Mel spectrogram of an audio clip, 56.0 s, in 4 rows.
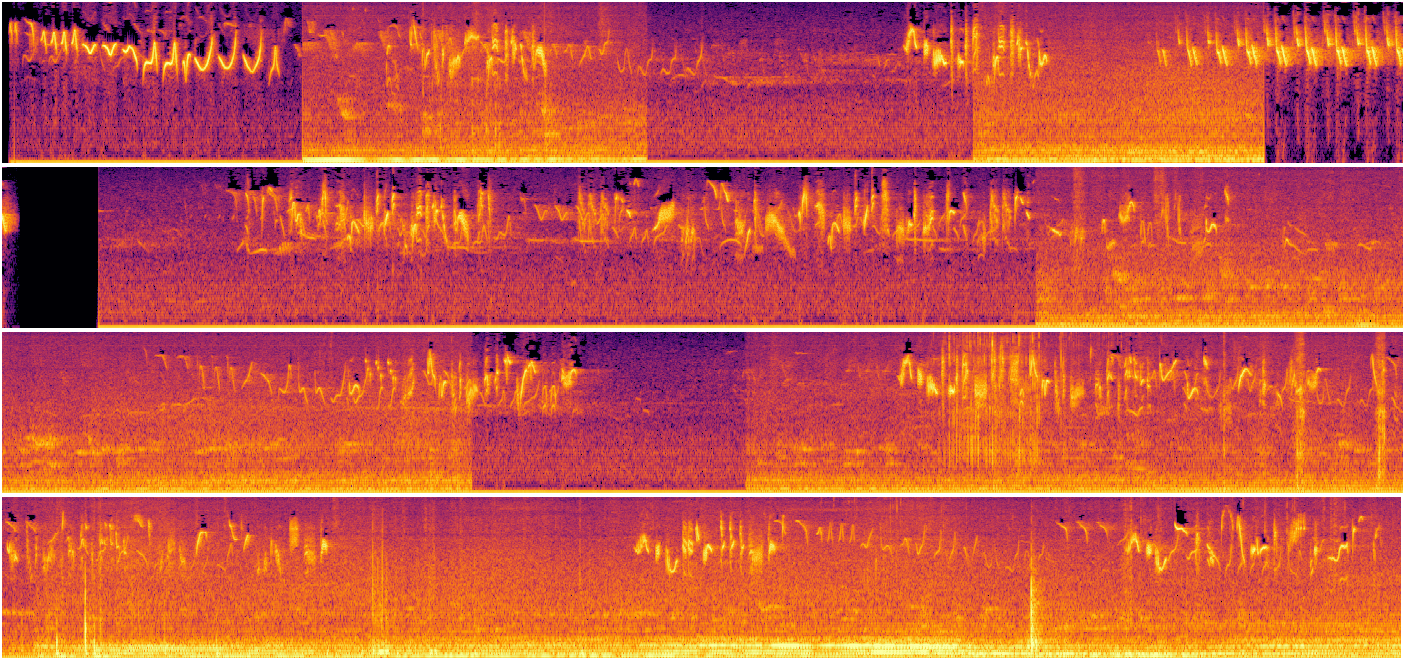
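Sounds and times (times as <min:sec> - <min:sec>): small birds chirping and trilling: 0:00.1 - 0:14.2, 0:15.2 - 0:34.0, 0:35.4 - 0:56.0
low rumble: 0:42.2 - 0:56.0.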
